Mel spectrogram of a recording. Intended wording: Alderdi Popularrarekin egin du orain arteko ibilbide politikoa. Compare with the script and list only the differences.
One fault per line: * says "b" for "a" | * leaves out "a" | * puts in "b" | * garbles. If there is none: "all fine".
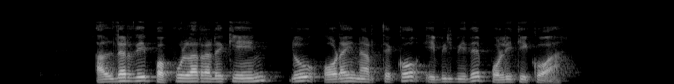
* leaves out "egin"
